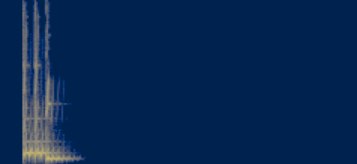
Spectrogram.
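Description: Short pop sound effect for an animated logo sting, lasting under half a second and stepping down in pitch.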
